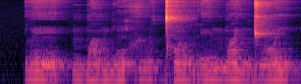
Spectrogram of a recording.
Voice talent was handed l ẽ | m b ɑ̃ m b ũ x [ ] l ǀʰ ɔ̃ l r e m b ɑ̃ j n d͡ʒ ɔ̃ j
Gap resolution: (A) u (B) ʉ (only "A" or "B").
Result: B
